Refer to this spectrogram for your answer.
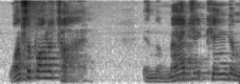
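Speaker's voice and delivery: high, lilting once-upon-a-time voice; storybook opening. Shown as a demonstration. Opening the financial crash fairy tale, storybook narration. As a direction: launch the tale like a bedtime storyteller. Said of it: "So here we go".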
